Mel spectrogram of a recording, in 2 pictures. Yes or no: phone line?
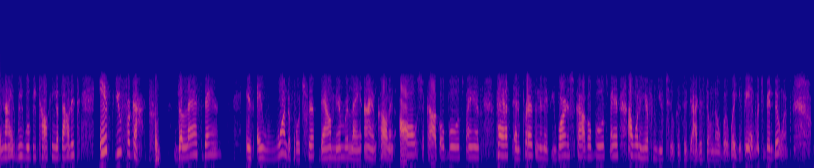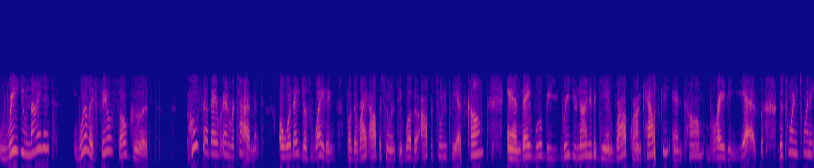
yes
